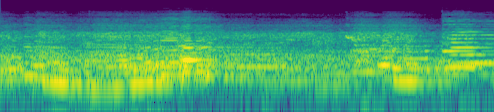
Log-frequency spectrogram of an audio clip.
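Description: Electric guitar and saxophone playing together live, with sliding, bending pitches.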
